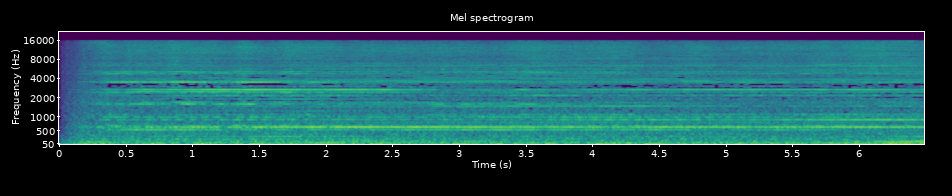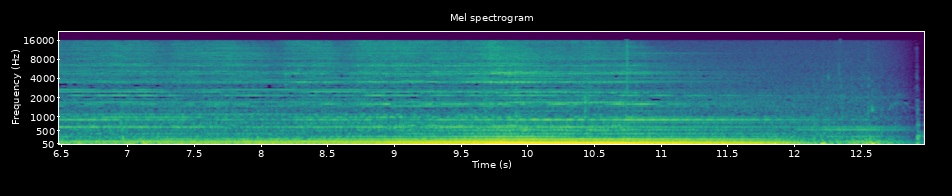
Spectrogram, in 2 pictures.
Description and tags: Violin Bow on Cymbal, A
Raw audio of scraping the horse-hair of a violin bow against the rim of a 14'' cymbal. You can hear some natural resonance at the end of the clip.
An example of how you might credit is by putting this in the description/credits:
The sound was recorded using a "H1 Zoom V2 recorder" on 7th May 2016.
